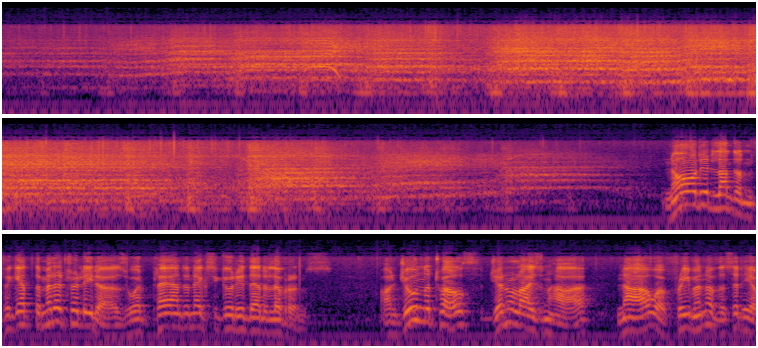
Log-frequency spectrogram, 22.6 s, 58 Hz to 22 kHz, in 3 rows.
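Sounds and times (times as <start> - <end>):
vast crowd in Whitehall London singing a patriotic song: 0.0 - 14.0
speech: 14.6 - 22.6.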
